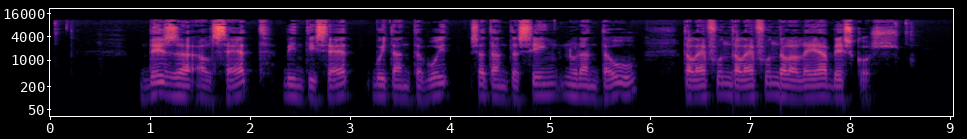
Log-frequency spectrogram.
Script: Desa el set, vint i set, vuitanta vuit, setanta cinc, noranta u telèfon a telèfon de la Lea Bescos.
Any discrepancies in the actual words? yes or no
no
